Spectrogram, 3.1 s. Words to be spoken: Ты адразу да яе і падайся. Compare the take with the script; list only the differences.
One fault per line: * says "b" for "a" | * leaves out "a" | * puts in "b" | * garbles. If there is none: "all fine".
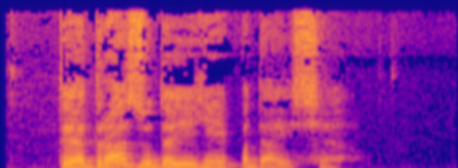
all fine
